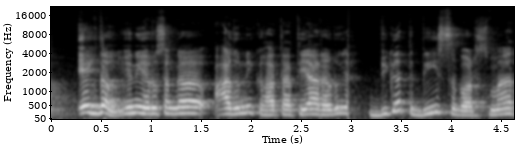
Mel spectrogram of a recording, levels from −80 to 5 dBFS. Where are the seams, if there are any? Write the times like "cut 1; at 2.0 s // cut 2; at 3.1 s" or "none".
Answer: cut 1; at 3.1 s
